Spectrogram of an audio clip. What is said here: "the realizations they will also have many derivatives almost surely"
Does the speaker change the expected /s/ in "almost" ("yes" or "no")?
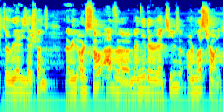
no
